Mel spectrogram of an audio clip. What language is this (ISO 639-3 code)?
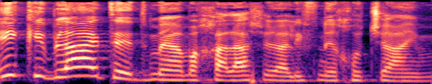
heb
